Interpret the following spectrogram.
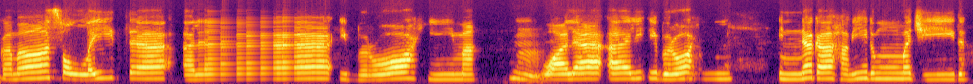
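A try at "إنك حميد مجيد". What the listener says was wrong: انک، ان کو لمبا، انک، کا لمبا ہو گیا. کاف کا لمبا ہو رہا ہے، کاف کے ساتھ ہا جوڑ دینا. انک حمی، کا حمی.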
